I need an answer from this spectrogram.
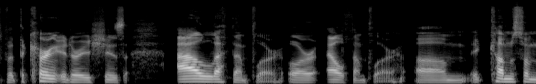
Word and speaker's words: Aelthemplaer: Well, there are variations of it because I changed it multiple times, but the current iteration is Aelthemplaer or Aelthemplaer.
